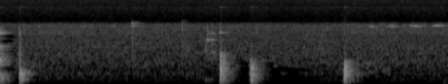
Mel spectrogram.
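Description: Near silence, broken by a few faint, short clicks spaced irregularly through it.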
